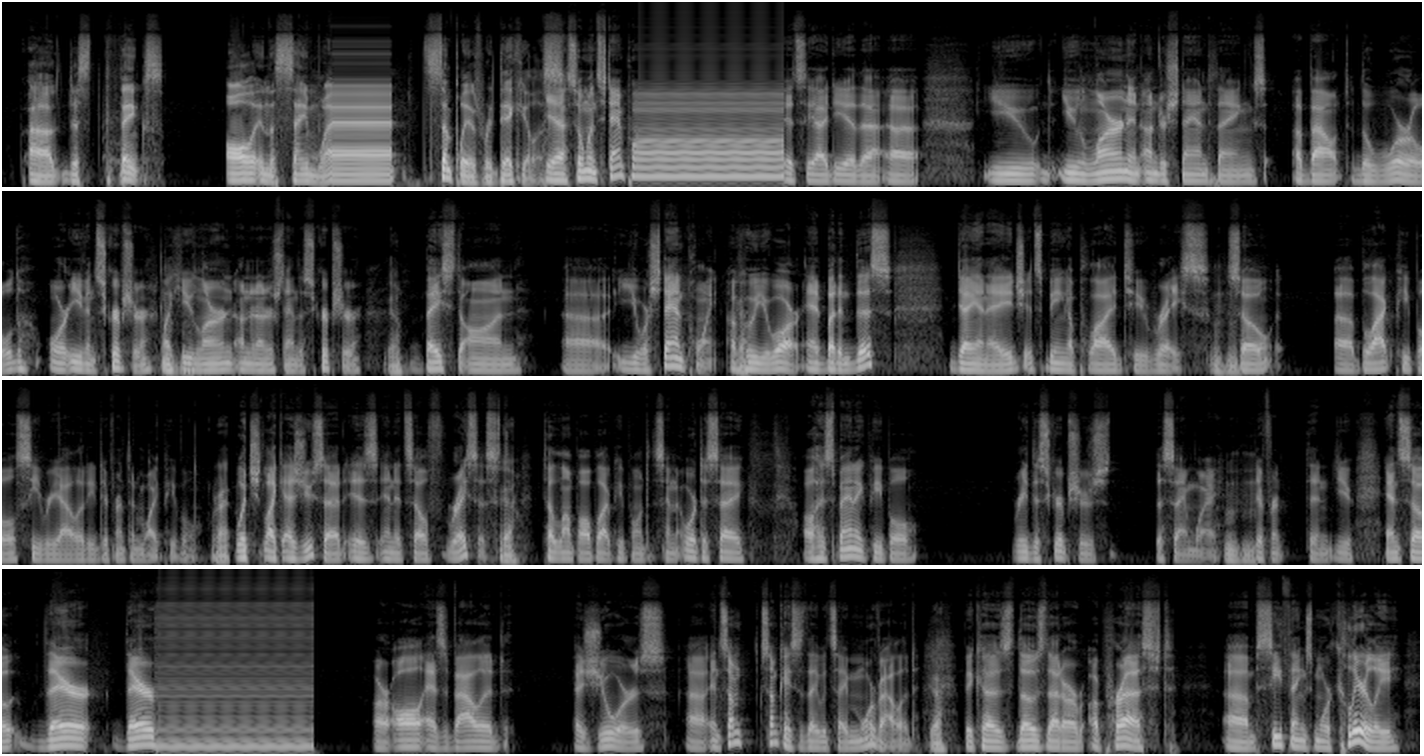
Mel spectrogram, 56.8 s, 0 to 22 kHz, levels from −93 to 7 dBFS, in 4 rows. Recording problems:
audio freezing; at 3.5 s for 0.5 s, at 6.5 s for 1.5 s and at 44 s for 1.5 s

